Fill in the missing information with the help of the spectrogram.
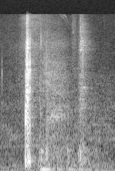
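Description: A crisp, loud finger snap cracks, followed a half second later by a fainter second snap, with only quiet background noise around them.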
